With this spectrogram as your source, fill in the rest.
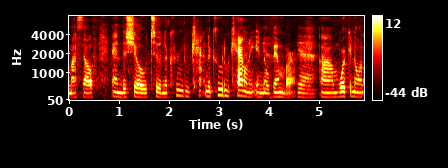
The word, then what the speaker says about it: Nakuru: The deputy from Nakuru County, did I say it right?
